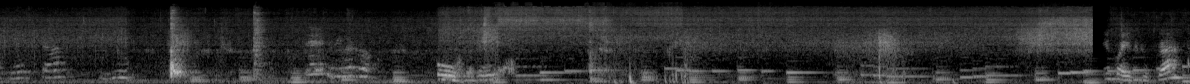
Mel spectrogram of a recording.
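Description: Cauliflower pieces frying and sizzling in a pan with salt and turmeric, a steady crackling hiss broken by stirring clinks and scrapes, while a voice talks over the cooking.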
